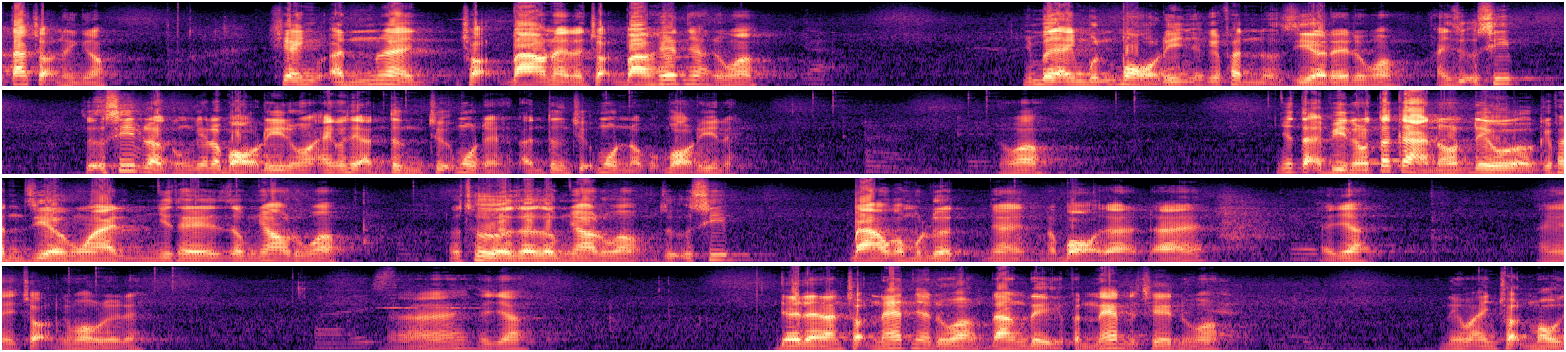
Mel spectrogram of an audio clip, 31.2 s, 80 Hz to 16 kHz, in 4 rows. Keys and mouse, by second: 7.3 shift+click, 8.5 shift+click, 9.5 shift+click, 10.3 shift+click, 11.0 shift+click, 11.8 shift+click, 13.7 click, 15.3-18.3 shift+drag, 21.4 click, 21.8 click, 24.4 ctrl+z, 28.5 click, 30.1 shift+x, 30.7 shift+x.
